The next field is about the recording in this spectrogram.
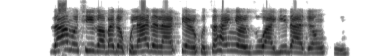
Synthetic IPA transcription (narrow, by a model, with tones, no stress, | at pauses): zaː˦mu˨t͡ʃiː˦ɡɐ˨ba˦da˨kʷʊ˨laː˦da˨laː˦ɸɪ˦jɐ˨rkʷu˨ta˦ha˦ɲjɐ˨rzʊ˦waː˨ɡʲɪ˦daː˨d͡ʒɛ˦ŋkʷu˨ʔ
